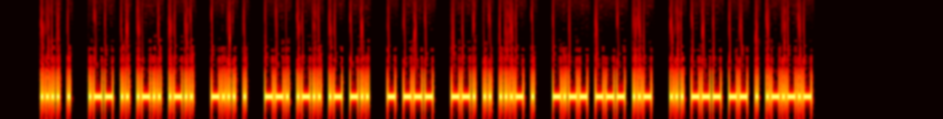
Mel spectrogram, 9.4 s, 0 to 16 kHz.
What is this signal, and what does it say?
Morse code, heard as a keyed tone, about 44 wpm, 700 Hz. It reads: HE WILL BE GLAD TO GIVE YOU SOME.
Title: Sentences from Top 800 Words 45wpm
